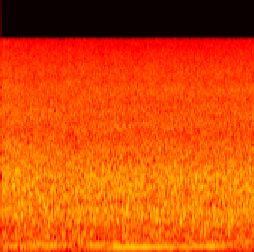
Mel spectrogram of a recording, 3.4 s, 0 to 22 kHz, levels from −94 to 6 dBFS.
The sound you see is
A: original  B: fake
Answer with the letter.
A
